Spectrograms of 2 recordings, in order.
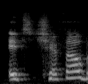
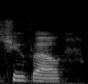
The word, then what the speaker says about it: Ciuffo: So the real pronunciation is Chufo, but for some reason my family said Chifo because I don't know why, but it's spelled C-I-U-F-F-O. So the correct pronunciation, and in Italy they would say Chufo.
